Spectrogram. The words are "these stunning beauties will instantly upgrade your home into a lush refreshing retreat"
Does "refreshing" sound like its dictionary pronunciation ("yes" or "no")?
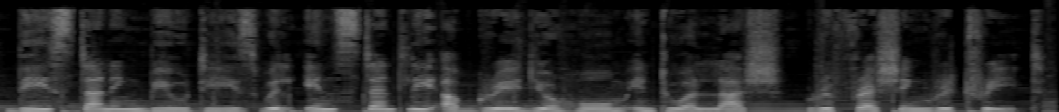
yes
